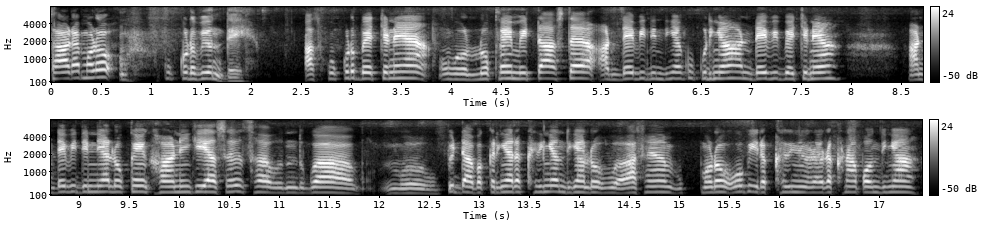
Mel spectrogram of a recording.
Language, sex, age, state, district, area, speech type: Dogri, female, 45-60, Jammu and Kashmir, Udhampur, rural, spontaneous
